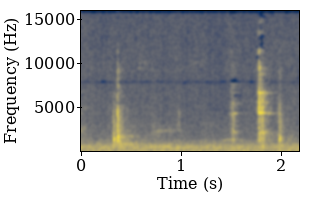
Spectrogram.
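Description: A few light, separate clicks of a stainless steel pork-puller shaft being fitted into a cordless drill's chuck; the drill is not running.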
